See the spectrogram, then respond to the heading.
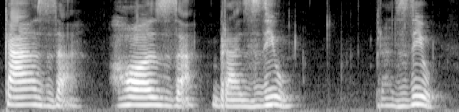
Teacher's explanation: if you find the s between two vowels in the middle of a word, it is pronounced as a z sound. Z like as in zebra.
